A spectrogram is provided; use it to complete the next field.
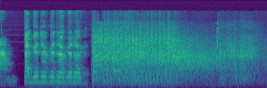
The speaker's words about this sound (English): Cease fire before you kill each other. Cease fire. I've never seen so much action in Central Park.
